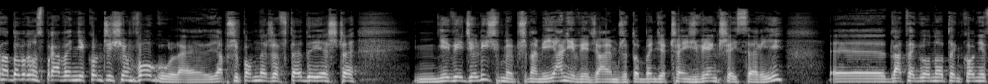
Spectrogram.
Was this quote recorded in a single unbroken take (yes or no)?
yes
